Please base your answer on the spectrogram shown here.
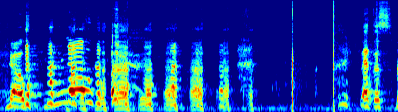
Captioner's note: all laughing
